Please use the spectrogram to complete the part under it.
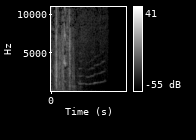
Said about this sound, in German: Gut. Ich mache meine Tür auf.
